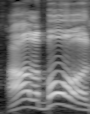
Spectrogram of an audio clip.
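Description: It is said in a southern accent.

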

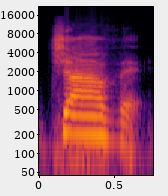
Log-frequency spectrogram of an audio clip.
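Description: The word begins with a J-like sound. This is how it is said in the Dominican Republic. "It's pronounced like a J"

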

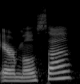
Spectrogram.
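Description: It is said with a Spanish pronunciation. This is how the original language says it. The speaker calls it right. "technically should be Hermosa"

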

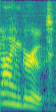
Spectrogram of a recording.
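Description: It is said in a loving tone.

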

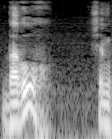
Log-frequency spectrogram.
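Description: There is a short pause after Baruch. The speaker calls it right. "Faites attention de le prononcer comme ça"

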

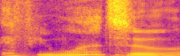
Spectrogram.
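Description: It is said in a cute, flirty tone. She really wants him to come.

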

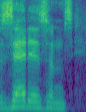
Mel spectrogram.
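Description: The letter Z is said as zed. "It'll be Zed, right?"

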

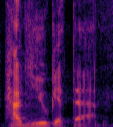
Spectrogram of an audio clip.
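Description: It sounds insulting and doubtful.

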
